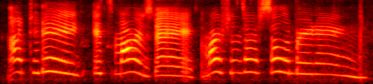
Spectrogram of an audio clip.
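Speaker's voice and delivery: sing-song it, mind elsewhere; distracted Mars. A narrator's reading. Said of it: "Mars was too distracted".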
